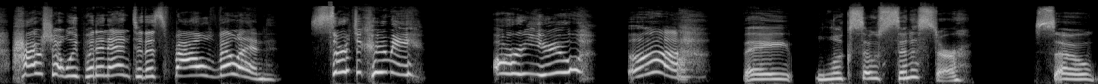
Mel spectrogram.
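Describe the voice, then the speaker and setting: A woman's voice: fairly high pitch, a bit bright, dry recording, studio quality. A woman playing an earnest, haughty young female samurai in an anime video game, with formal, archaic, melodramatic diction. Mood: panicked, distressed. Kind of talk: dramatic anime game character acting.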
